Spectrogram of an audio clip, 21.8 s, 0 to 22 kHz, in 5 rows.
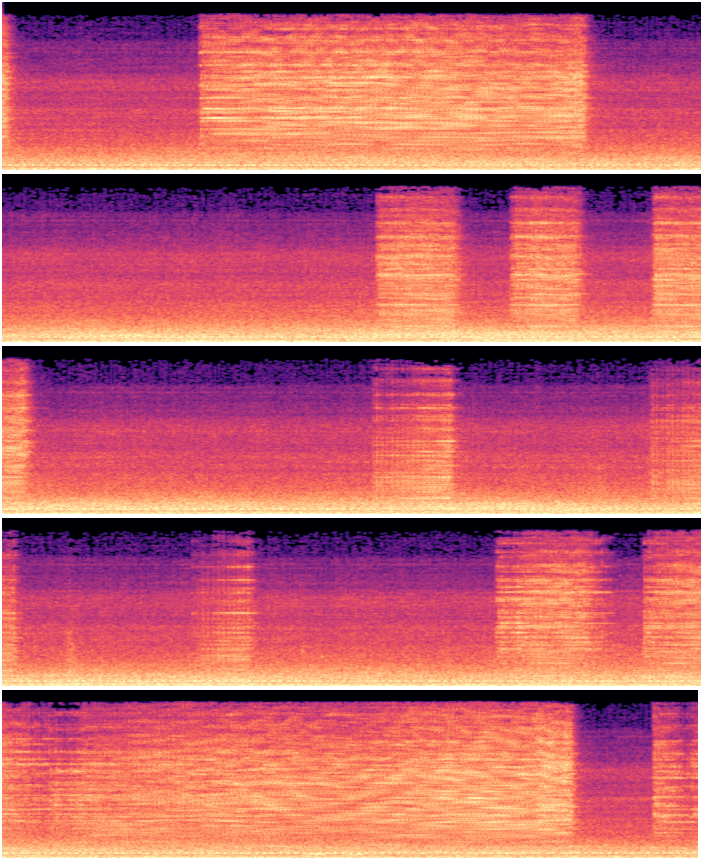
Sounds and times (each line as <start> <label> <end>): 1.2 man sharpening restaurant knives on an electric grinder 3.8
6.7 man sharpening restaurant knives on an electric grinder 9.1
11.0 man sharpening restaurant knives on an electric grinder 11.7
12.7 man sharpening restaurant knives on an electric grinder 13.4
14.3 man sharpening restaurant knives on an electric grinder 14.9
16.1 man sharpening restaurant knives on an electric grinder 21.8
